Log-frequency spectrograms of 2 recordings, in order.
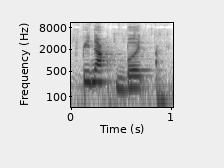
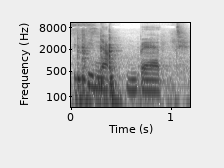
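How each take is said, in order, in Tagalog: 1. Ang huling pantig ay may patinig na 'o', ayon sa paraang Ilocano. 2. Ang huling pantig ay may patinig na 'e', ayon sa paraang Tagalog. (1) "pinakbot in Ilocano" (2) "pag Tagalog sinabing pinakbet, it's not good"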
